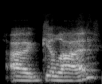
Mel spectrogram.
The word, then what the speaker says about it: Gilad: I actually came to know Gilad Rosinger, and that's a hard G, harder for Americans to pronounce.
